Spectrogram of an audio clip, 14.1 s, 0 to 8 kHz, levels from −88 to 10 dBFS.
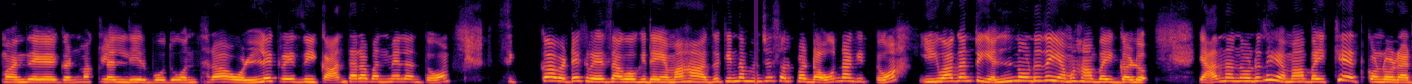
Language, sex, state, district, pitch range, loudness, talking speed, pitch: Kannada, female, Karnataka, Mysore, 235-315 Hz, -14 LUFS, 150 wpm, 265 Hz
